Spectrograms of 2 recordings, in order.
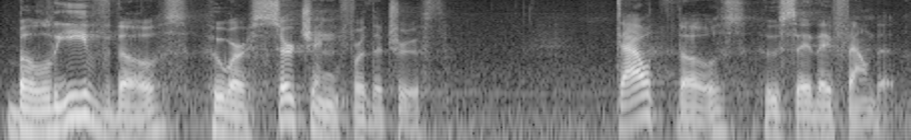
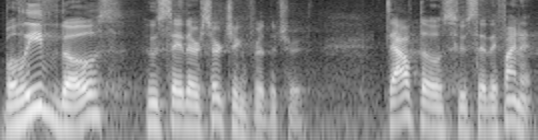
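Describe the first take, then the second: First: Quoted slowly, each word weighed; slow slogan quote. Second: Said in the usual way. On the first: Shown as a demonstration. Pastor quoting the deconstructionists' phrase, slow and deliberate. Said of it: "repeated plainly after". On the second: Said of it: "slow take before".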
